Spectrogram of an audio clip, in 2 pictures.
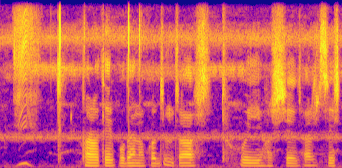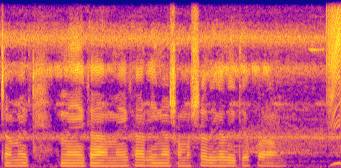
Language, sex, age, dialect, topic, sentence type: Bengali, male, 18-24, Rajbangshi, agriculture, statement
